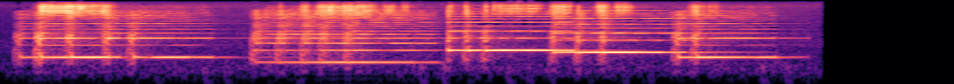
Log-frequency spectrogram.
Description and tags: I made this sound by generating different sounds of instruments on a virtual keyboard. By testing many things, I finally chose the passage which was the most interesting for me. Then, I added an amplification to my track.
instrumental, sound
